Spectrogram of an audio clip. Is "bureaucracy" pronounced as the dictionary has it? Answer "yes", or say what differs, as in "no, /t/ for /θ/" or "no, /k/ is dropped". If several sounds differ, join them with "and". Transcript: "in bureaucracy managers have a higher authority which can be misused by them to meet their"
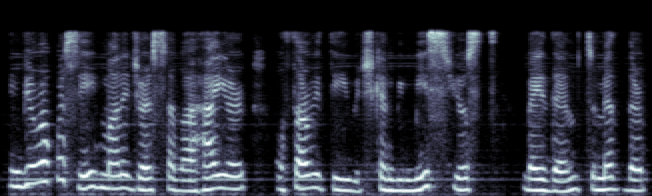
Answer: yes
